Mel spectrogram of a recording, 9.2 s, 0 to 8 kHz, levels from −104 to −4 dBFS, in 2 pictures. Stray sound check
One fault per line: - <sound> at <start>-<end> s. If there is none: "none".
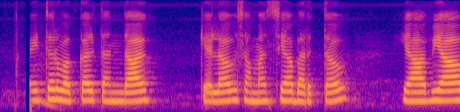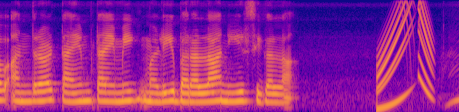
- chirp at 8.4-9.0 s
